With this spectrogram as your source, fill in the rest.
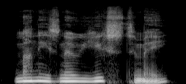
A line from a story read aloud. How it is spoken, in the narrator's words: said Miss Lefane mournfully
